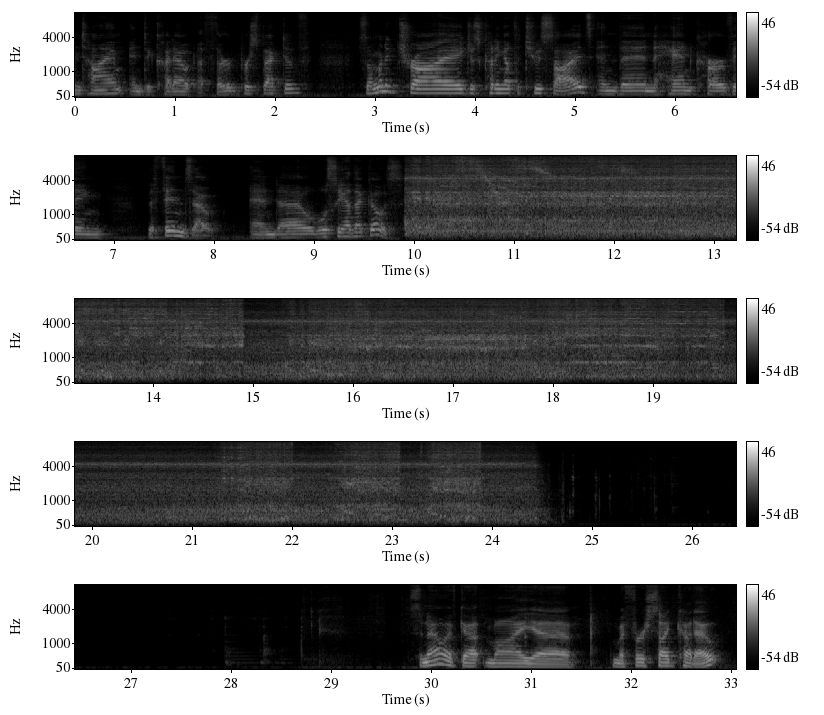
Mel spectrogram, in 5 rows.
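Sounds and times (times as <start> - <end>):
bandsaw cutting wood: 9.9 - 24.7.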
